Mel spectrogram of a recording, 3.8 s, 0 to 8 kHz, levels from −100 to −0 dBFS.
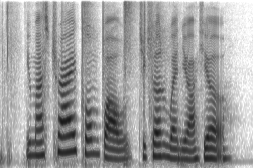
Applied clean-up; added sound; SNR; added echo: neural mask model RNNoise.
